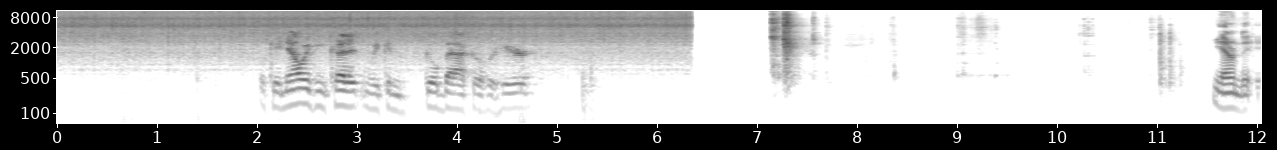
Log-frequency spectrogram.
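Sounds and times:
food sizzling in frying pan: 0.0 - 6.4.

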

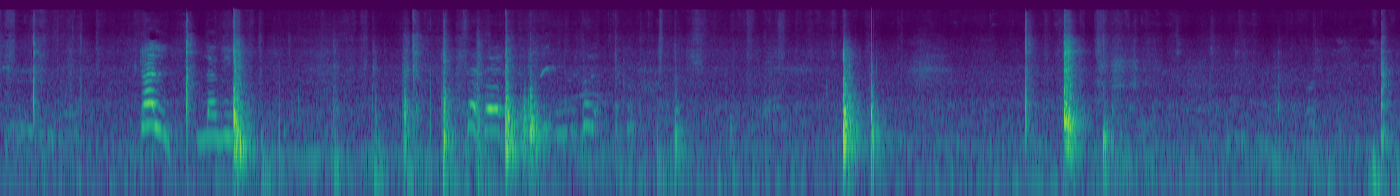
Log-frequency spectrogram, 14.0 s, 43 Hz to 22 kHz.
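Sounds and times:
plastic bat hitting ball: 10.2 - 11.1.

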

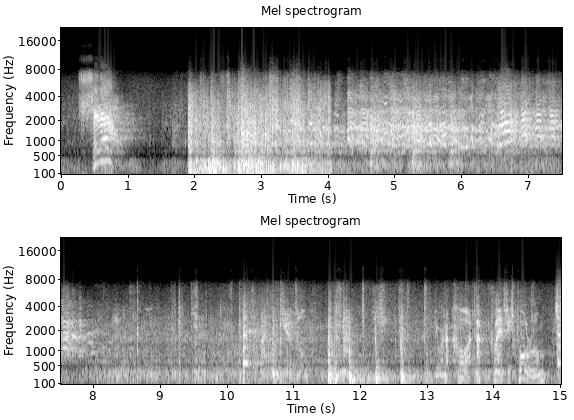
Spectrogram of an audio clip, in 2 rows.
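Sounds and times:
men yelping and squealing: 3.6 - 8.5, 9.3 - 12.6.

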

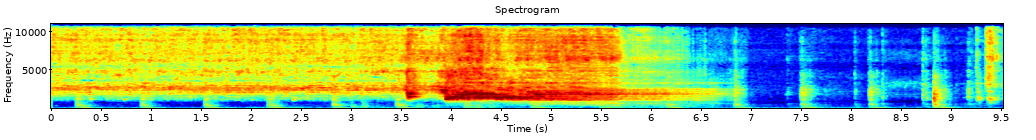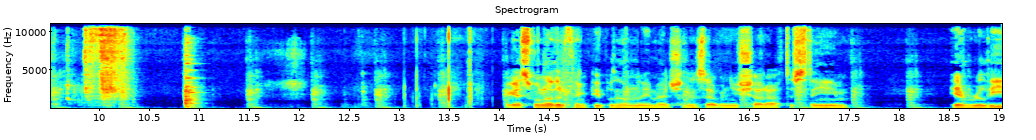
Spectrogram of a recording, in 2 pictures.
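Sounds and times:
steam wand hissing: 0.0 - 6.8.

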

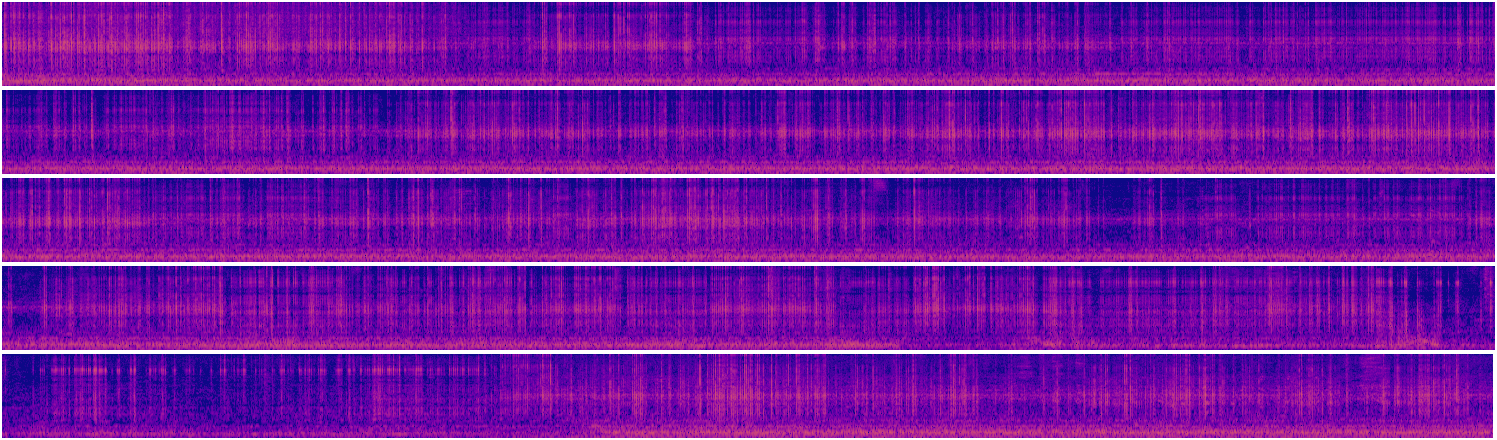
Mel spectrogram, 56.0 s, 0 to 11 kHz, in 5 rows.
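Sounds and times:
jet engines in cabin: 0.0 - 55.9.

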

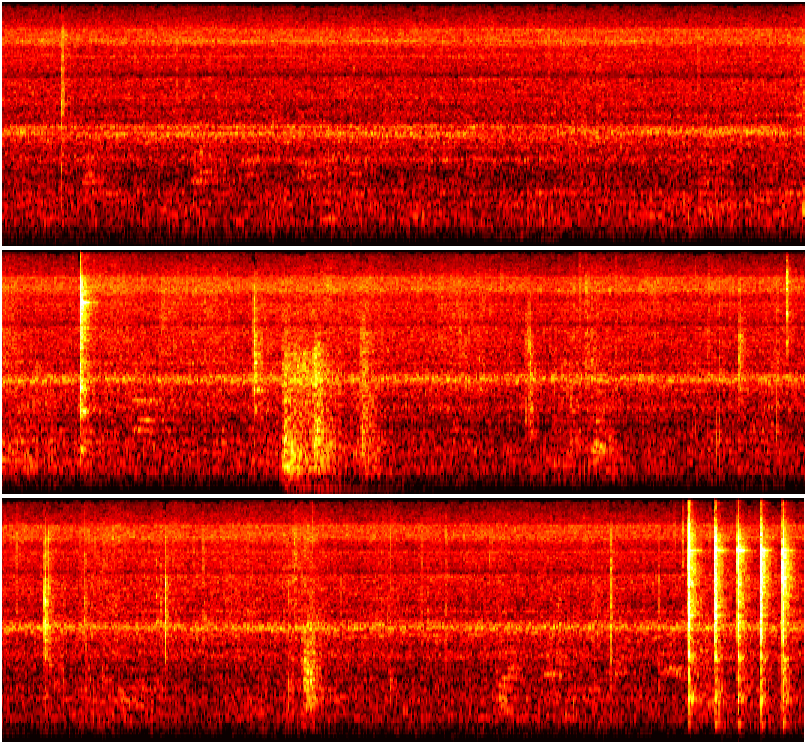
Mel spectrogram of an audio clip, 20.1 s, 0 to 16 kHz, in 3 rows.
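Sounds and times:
gas stove hiss: 0.0 - 20.0
cup clicking against pot: 19.1 - 20.0.

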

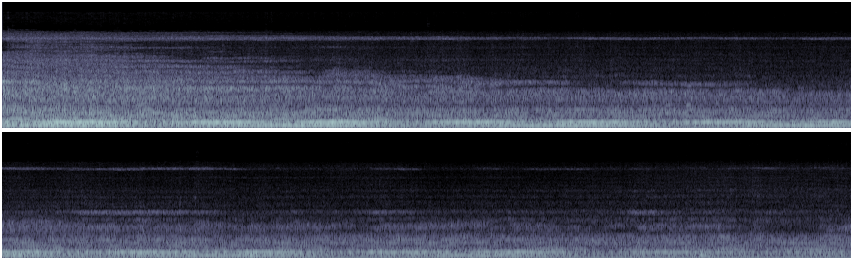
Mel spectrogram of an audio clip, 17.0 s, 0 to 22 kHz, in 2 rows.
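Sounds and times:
lawn mower engine running: 0.0 - 4.3.

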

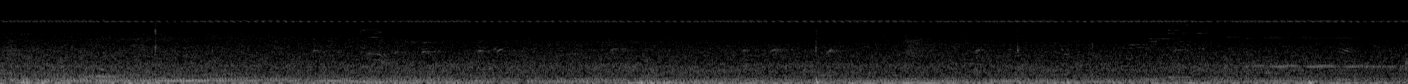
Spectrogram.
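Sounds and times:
faint chirps: 7.4 - 14.0
thin high trill: 11.6 - 14.0.

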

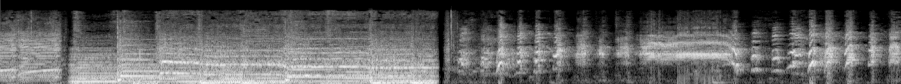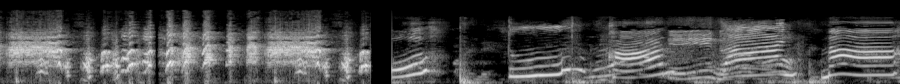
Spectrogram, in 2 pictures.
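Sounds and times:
person laughing hard: 4.5 - 12.7.

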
